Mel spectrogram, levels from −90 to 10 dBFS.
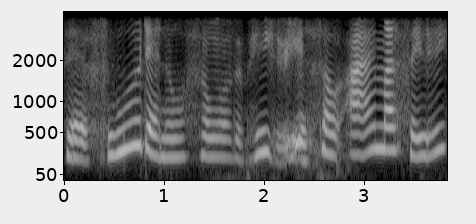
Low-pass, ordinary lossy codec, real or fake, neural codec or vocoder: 3.6 kHz; none; fake; codec, 16 kHz in and 24 kHz out, 0.4 kbps, LongCat-Audio-Codec, four codebook decoder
